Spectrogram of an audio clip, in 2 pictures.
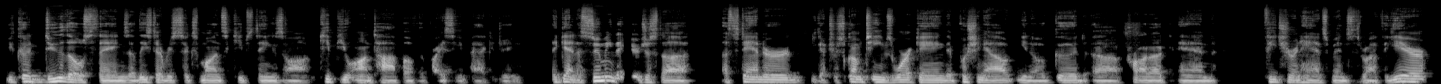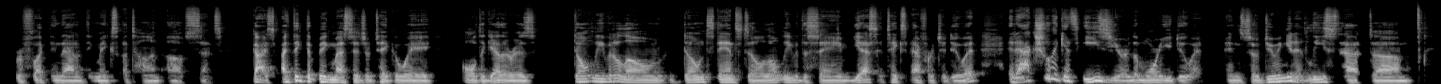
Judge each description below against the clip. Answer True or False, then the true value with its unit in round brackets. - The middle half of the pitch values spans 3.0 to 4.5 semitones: True (3.9 semitones)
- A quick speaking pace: True (220 wpm)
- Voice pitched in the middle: False (95 Hz)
